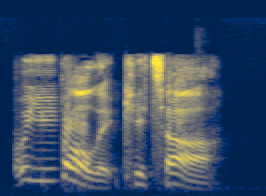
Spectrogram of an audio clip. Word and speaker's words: Qatar: well you boil it Qatar it's right as it rhymes with guitar yeah it's Qatar Oh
